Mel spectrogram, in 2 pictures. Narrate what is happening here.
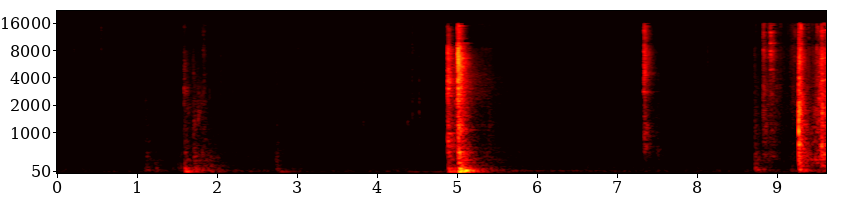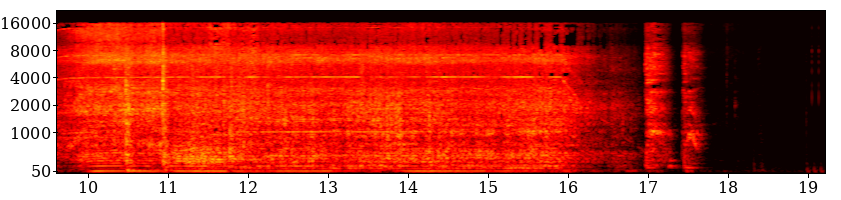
I opened the door and entered the hallway. I started vacuuming the floor. While vacuuming, I coughed.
